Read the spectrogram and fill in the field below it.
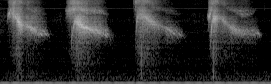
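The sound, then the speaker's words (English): Four bright, descending calls from birds up in the sky repeat at a steady pace, each a sharp whistled sweep from high to lower pitch, with no voices present. “The sound was something like birds up in the sky.”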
